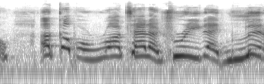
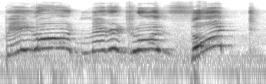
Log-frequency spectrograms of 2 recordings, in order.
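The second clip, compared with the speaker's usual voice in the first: a slow, much higher hammed-up hero line; Superman quote; 10 semitones higher, slower than usual. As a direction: ham up a cartoon hero taunt. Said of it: "Like Superman in Justice League Unlimited".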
